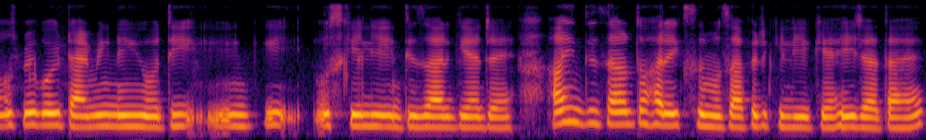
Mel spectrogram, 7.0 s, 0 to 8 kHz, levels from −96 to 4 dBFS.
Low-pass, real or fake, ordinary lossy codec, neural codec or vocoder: 7.2 kHz; real; none; none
